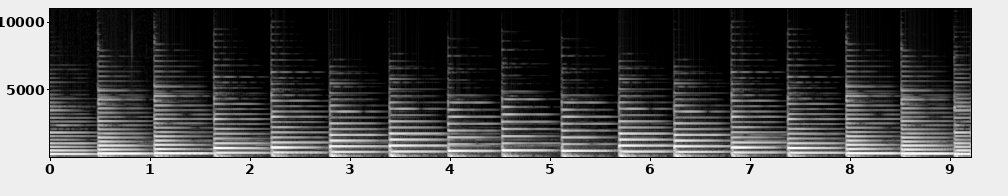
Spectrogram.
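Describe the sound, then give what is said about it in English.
A whole-half octatonic scale is played as a string of evenly spaced, separately struck notes, each decaying before the next. The notes climb step by step and then descend again in a steady, moderate rhythm. “So the whole half octatonic scale sounds like this.”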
